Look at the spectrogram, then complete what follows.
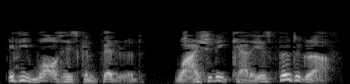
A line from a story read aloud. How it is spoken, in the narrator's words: I asked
